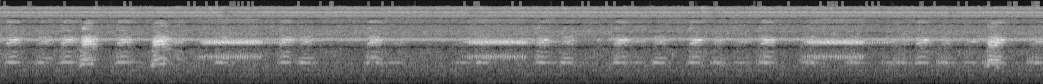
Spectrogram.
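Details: Male frogs at a dark pond vying to out-croak each other; sharp pulsed croaks mixed with several sustained, twangy harmonic calls, irregularly spaced, over a faint steady background drone.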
